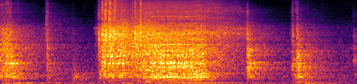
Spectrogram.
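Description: Old bolts on the bearing caps of a John Deere "Amazon" cane mill are turned with a wrench during disassembly. Sharp metallic clicks come first, then a loud grinding rasp lasting about a second, then more clicks.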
